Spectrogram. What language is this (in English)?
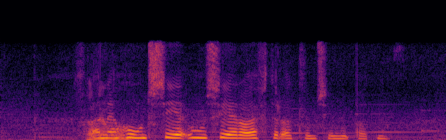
Icelandic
